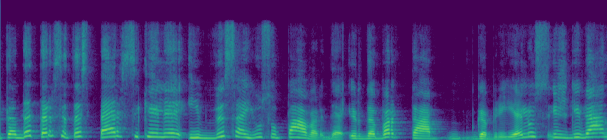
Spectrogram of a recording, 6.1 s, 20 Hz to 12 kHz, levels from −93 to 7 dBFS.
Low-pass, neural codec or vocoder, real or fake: 9.9 kHz; vocoder, 22.05 kHz, 80 mel bands, WaveNeXt; fake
